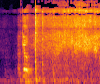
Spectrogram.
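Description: Start gate of a two-lane diecast drag track snapping open with a click, then a steady rolling rush as two Hot Wheels die-cast cars run down the track.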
